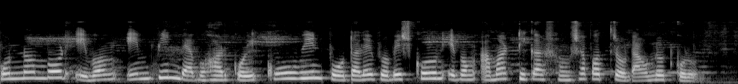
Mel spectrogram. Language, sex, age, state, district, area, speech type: Bengali, female, 30-45, West Bengal, Malda, rural, read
